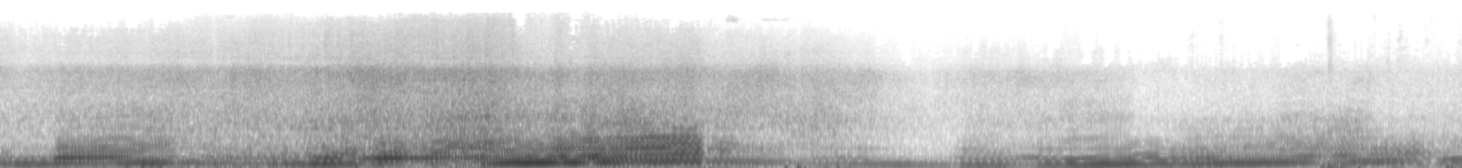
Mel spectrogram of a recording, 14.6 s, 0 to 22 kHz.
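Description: Mk1 Volkswagen Golf slalom car's four-cylinder engine revving hard through the cones, its pitch climbing in long pulls. About seven seconds in the revs drop sharply as the driver lifts off, then climb again near the end.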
